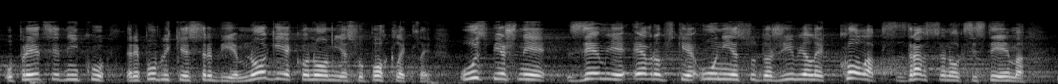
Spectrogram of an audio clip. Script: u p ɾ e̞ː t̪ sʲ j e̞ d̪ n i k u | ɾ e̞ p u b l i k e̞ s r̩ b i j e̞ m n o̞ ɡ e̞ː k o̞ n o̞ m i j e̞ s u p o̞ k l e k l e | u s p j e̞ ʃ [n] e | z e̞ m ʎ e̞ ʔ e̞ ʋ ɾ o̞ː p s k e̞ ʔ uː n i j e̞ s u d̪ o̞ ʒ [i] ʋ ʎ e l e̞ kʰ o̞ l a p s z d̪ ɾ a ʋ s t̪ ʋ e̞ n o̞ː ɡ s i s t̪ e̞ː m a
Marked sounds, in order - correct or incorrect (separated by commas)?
correct, incorrect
